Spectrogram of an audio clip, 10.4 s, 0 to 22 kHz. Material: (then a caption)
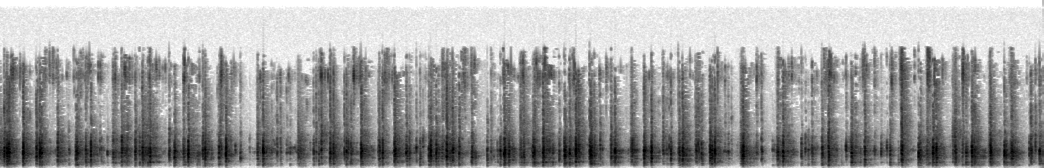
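Cardboard. A small printed-cardboard Mike and Ike Buttered Popcorn candy box, likely full, is held in both hands and rapidly tapped with long, sharp orange acrylic nails. Dozens of quick, dry, crisp clicks with almost no low end and very short decay, centred around 1.9 kHz with bright high edges.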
